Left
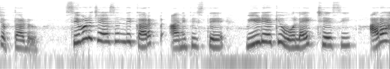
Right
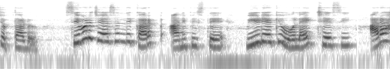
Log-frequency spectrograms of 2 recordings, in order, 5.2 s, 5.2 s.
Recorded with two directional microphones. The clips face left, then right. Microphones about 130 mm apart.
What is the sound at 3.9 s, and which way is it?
Speech, 15° right (ahead or behind).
